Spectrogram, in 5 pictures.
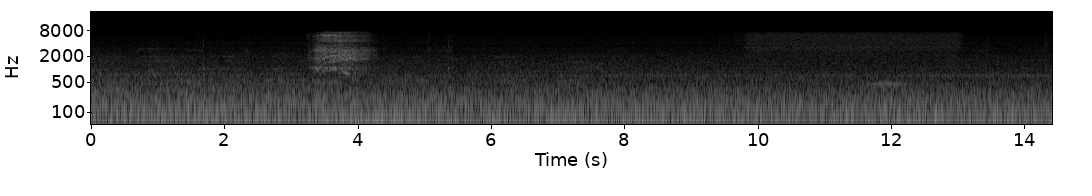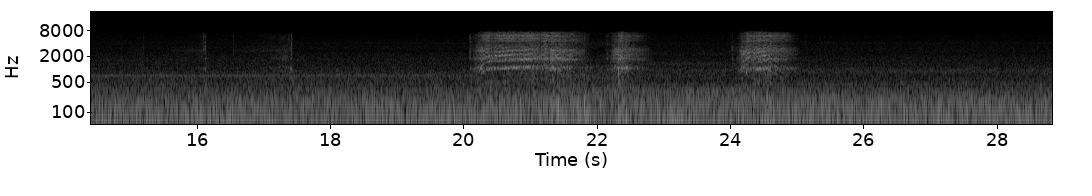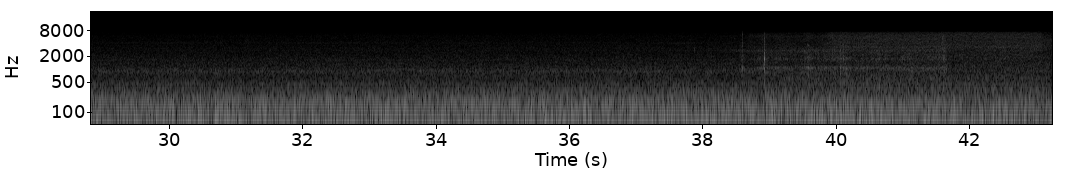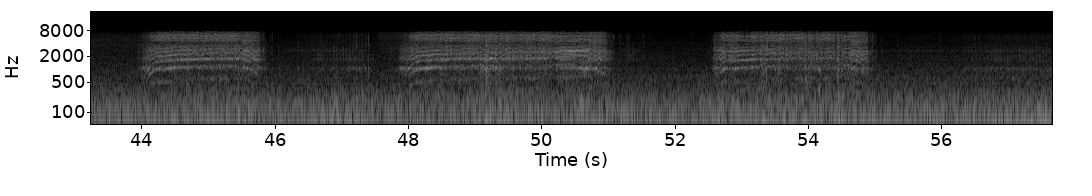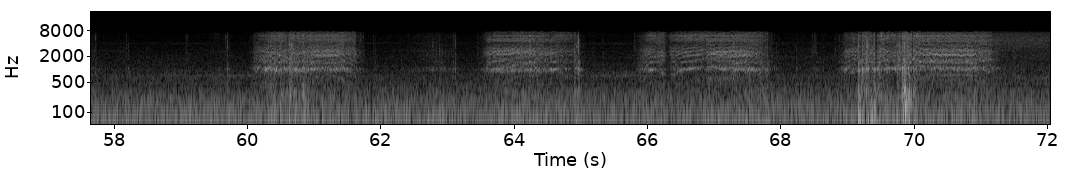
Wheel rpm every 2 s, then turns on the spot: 0, 20, 0, 0, 0, 0, 0, 0, 10, 0, 70, 10, 20, 0, 0, 0, 0, 0, 0, 10, 10, 0, 110, 20, 140, 70, 100, 70, 10, 0, 90, 30, 60, 110, 70, 90.
38-42 54-58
